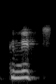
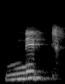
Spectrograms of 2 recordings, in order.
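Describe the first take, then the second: First: The K is sounded at the start. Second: The K is silent at the start. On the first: The speaker calls it wrong. "इसको हम क्निट नहीं पढ़कर" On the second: The speaker calls it right. "इसको हम निट पढ़ेंगे, के यहां पर साइलेंट है"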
